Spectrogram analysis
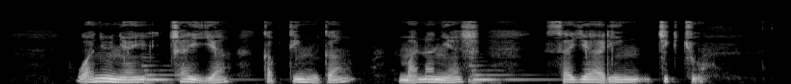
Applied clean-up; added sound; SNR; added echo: none; Bowed string instrument; 12 dB; none.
